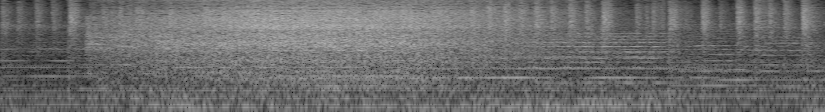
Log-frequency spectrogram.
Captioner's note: plane blades whirring; patriotic music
